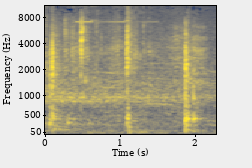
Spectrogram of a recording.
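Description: Three short knocks of a spoon and plastic tub against a ceramic bowl while Greek yogurt is spooned in, the loudest near the end.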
